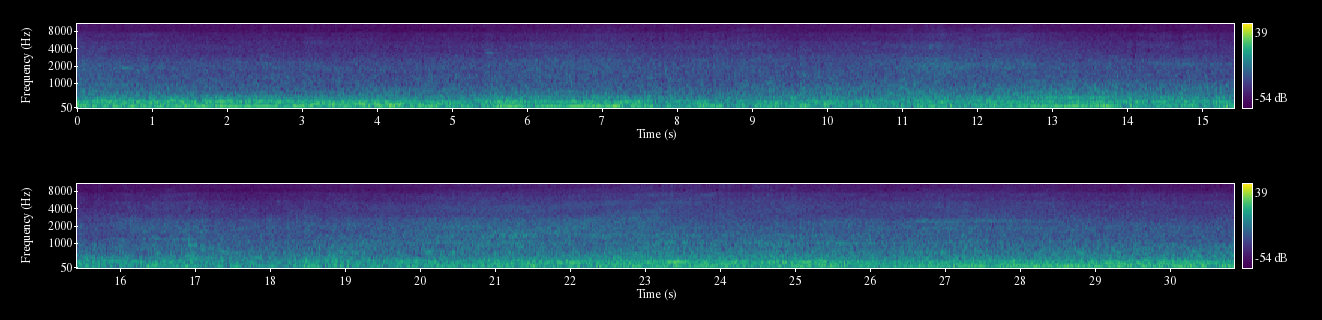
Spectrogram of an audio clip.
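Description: City street traffic at night: motor vehicles running close by with a steady low engine hum, strongest in the first half, over general traffic noise and passers-by's voices.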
